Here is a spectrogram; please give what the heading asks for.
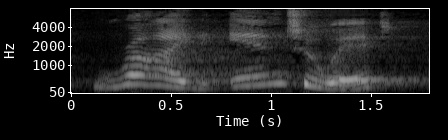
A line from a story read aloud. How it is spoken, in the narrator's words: cried Cao Chang, petrified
